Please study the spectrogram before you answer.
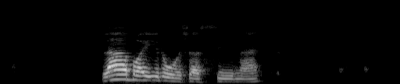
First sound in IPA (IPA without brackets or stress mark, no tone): l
